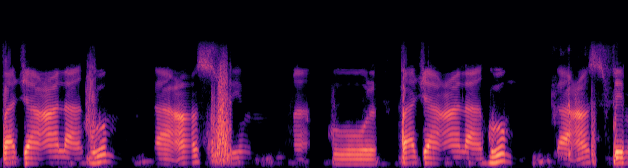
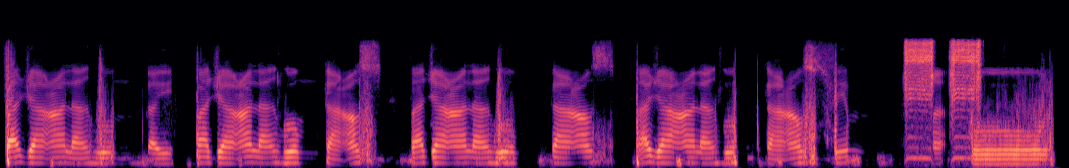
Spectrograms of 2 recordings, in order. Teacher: Jadi hum ke ka ya hampir nyambung, hum ke ka nyambung dengan sifat tawasud dan gunah pada huruf mim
